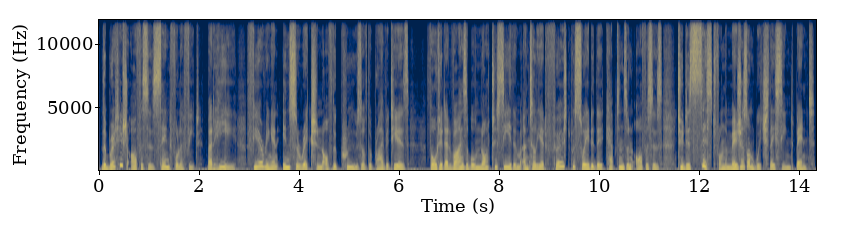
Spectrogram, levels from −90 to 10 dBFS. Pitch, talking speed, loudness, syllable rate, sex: 205 Hz, 180 wpm, -17 LUFS, 5.1 syllables/s, female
